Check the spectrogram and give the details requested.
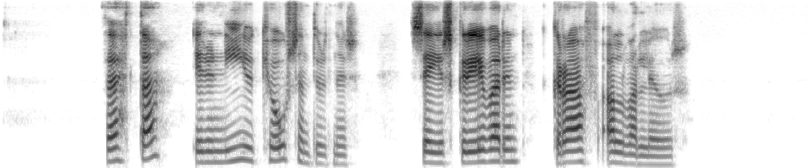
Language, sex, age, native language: Icelandic, female, 40-49, Icelandic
